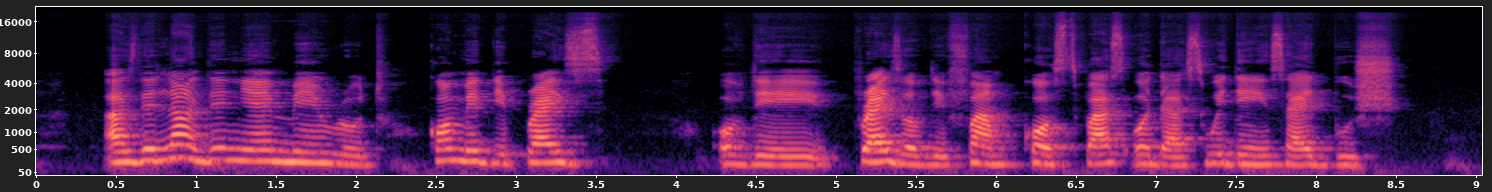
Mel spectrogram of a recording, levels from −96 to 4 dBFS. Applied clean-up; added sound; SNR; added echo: none; none; none; none.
